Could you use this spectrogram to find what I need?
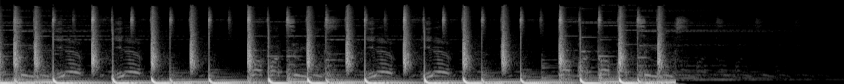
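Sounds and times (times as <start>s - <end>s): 
dancehall funk music: 0.0s - 7.6s.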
